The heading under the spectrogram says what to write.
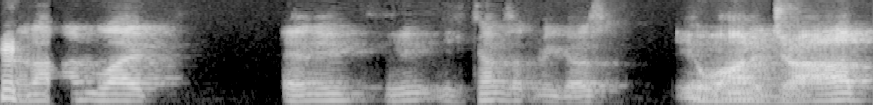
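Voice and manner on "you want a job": loud, rough, gruff voice. Retelling what a very large man said when he came up, gruff voice. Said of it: "with a gruff voice".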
